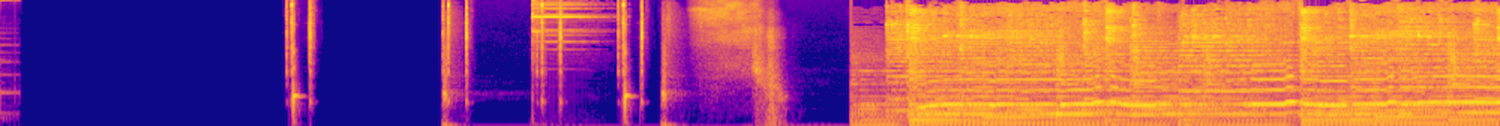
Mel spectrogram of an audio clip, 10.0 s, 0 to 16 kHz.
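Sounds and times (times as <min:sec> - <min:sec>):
short clicks and pops: 0:01.9 - 0:02.2, 0:03.0 - 0:04.6
music: 0:05.7 - 0:10.0.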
